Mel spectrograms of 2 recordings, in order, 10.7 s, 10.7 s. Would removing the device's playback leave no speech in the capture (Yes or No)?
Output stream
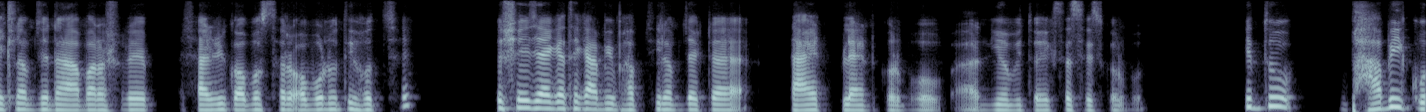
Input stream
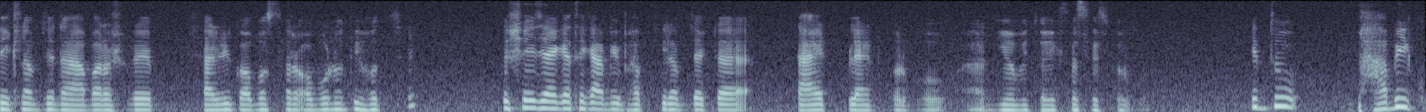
Yes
